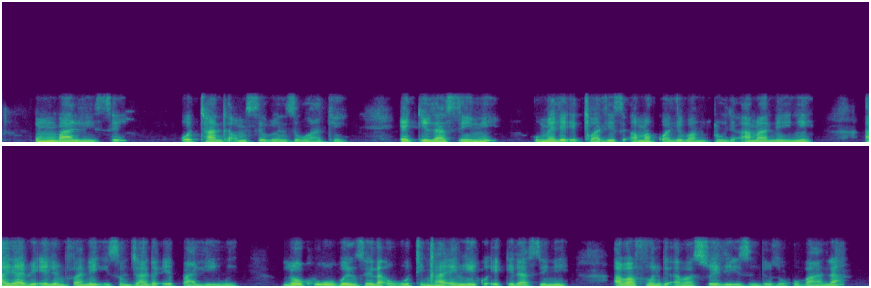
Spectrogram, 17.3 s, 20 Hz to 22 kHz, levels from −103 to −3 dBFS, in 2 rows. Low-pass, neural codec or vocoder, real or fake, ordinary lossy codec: 7.2 kHz; codec, 16 kHz in and 24 kHz out, 1.1 kbps, FireRedTTS-2 codec; fake; Opus, 24 kbps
